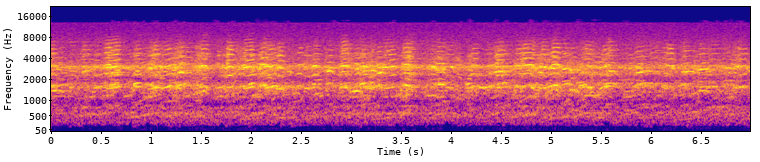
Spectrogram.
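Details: Numerous geese settling in to land, 22 October 2015, honking all together in a loud, dense chorus of clipped nasal calls with rhythmic surges in volume.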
